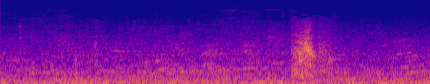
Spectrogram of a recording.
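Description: One short, sharp cry or yelp about one and a half seconds in, over a steady background of crowd murmur.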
